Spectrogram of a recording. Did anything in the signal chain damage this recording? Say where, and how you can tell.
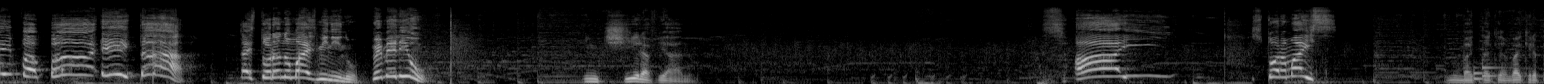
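Yes. There are small forward skips in the sound at 0.39, 1.53, 2.99, 4.18 and 14.64 s, each losing something like 10 to 30 ms with no gap. That's likely a dropped buffer (overrun) at the driver or buffer stage: samples overwritten before they were read, so the edges get spliced together.

Then from 6.86 to 9.84 s the receiver does a digital radio blend to analogue FM and back, cross-fading over about half a second each way. You can hear hiss come in at around 35 dB below the signal while the level stays put.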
